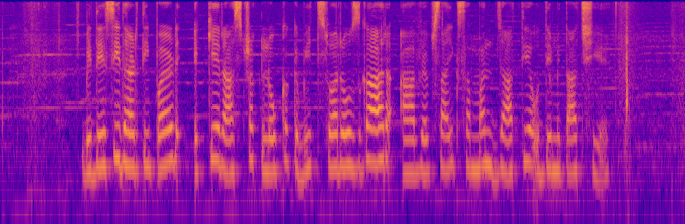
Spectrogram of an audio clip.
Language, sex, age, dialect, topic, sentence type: Maithili, female, 25-30, Eastern / Thethi, banking, statement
